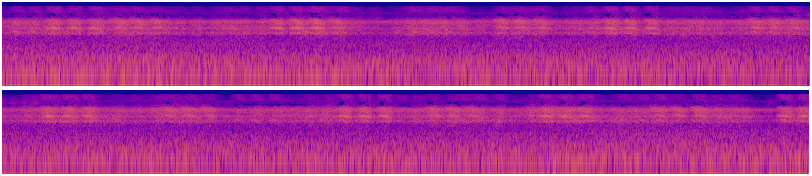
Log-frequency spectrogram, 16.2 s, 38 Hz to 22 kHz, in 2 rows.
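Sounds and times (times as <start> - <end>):
constant insect hum: 0.0 - 16.1
katydid chorus of harsh scratchy pulse groups in Pennsylvania: 0.0 - 16.1.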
